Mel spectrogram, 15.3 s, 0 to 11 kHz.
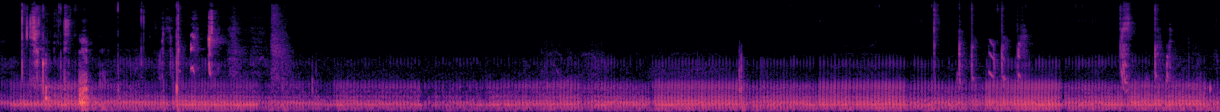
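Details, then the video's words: Male Sphynx cat Senna, three months old, purring after a nap, filmed with an iPhone 12 Pro Max; a continuous soft low purr throughout, with scattered clicks at the start and near the end. "3 months old Sphynx Cat purring and yawning after a nap"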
